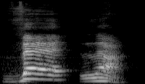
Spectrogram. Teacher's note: O vé foi a sílaba mais alta. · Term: paroxítona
